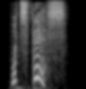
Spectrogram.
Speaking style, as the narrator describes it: I gasped

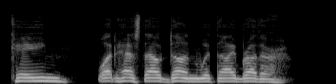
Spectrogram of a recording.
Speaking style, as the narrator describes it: He was silent for a moment, and resumed, as though speaking to himself, and in a strong voice

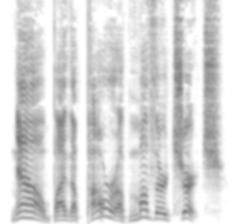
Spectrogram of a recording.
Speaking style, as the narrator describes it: cried Sir Oliver

